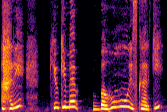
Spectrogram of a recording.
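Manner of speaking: put-on young wife Rekha. New bride answers her husband, a touch hurt.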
